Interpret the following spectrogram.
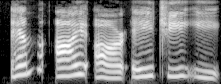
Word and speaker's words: mirage: M I R A G E is pronounced mirage, said Valency shortly, picking up her tea and her beans.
